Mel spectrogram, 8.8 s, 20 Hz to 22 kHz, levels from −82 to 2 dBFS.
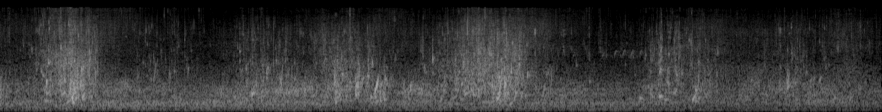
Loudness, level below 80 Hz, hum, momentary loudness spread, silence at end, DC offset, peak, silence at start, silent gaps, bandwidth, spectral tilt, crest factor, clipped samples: -36 LUFS; -76 dBFS; none; 14 LU; 0 s; under 0.1%; -16 dBFS; 0 s; none; 17 kHz; -1.5 dB/octave; 22 dB; under 0.1%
